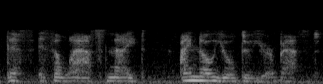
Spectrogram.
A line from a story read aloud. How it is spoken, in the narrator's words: I whispered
